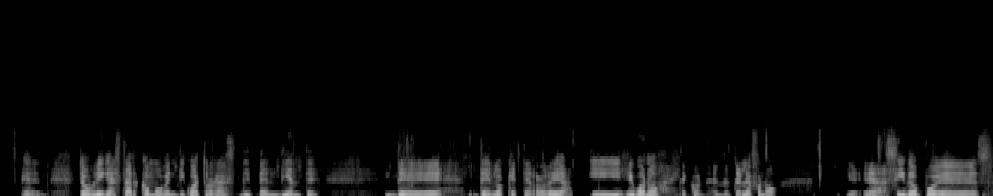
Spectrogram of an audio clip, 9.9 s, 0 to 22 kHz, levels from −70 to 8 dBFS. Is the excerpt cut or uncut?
cut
